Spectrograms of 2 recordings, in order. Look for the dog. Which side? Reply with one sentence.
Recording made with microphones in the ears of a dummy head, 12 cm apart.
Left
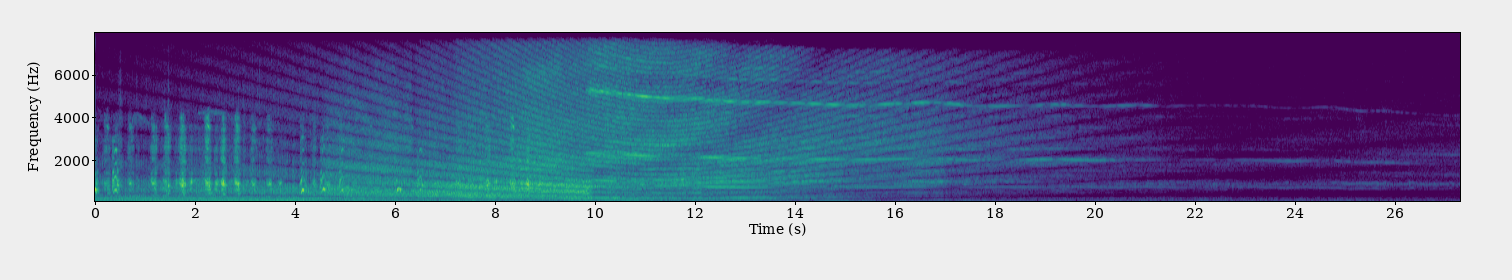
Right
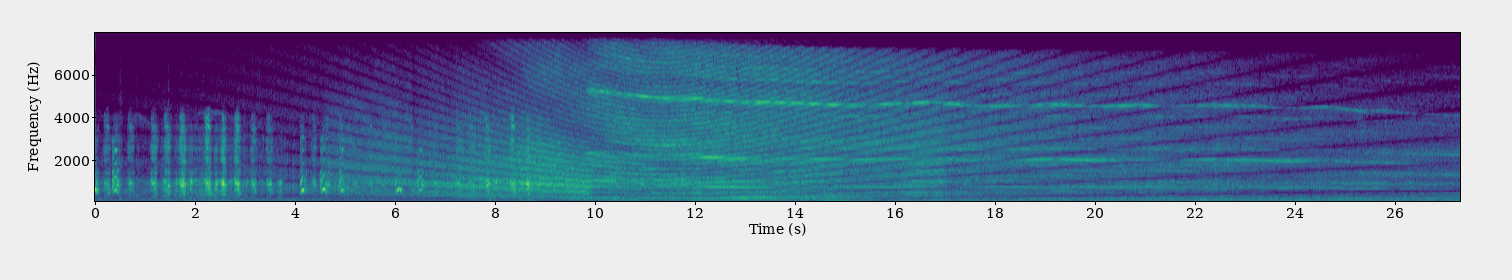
In this clip you hear the dog in the centre.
